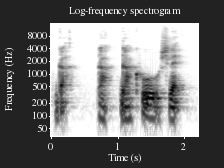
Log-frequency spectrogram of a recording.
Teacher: Notice that the K without an H is not aspirated, so it almost sounds like a G. It's very often closer to a G than to a K.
